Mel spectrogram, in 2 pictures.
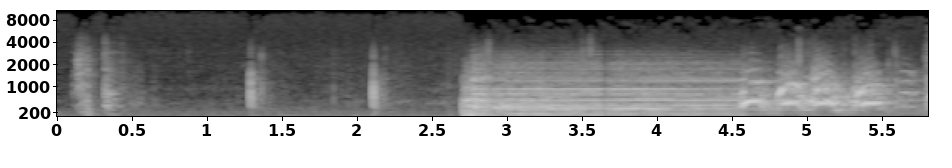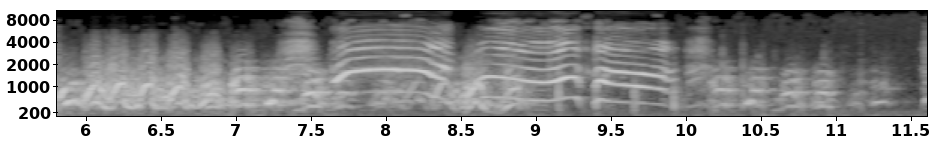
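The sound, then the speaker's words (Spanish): Dogs bark and yelp in a film scene, with repeated sharp yips and higher whining cries that grow busier toward the end, over a steady low background hum. “¡Tiene perros!”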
